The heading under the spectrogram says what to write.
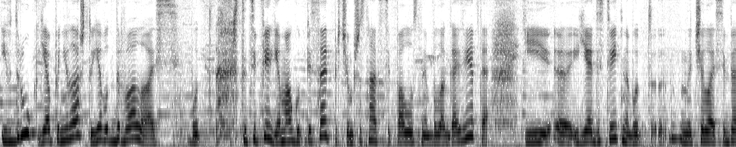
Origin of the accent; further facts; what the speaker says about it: Moscow, Russia; где я москвичка, родилась в Москве.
